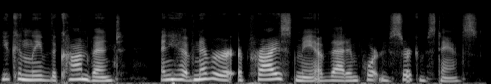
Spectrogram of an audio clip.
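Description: A corrupt frame was decoded at 0.6 s, 1.71 to 1.74 s and 4.06 to 4.10 s. Damaged compressed data was played as if valid, misplacing energy in frequency. The first is a faint glitch; the later two are loud glitches, heard as a chirp, squeak, blip or burst of noise, spanning about three frames and one frame respectively.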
